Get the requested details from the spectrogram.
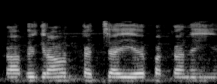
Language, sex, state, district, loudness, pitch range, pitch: Hindi, male, Uttar Pradesh, Budaun, -18 LUFS, 170-175 Hz, 170 Hz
